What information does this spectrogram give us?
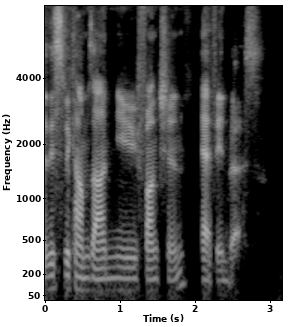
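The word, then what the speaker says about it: f⁻¹: in its own right so it's gonna be f inverse is how we pronounce this F inverse I'm not gonna worry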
